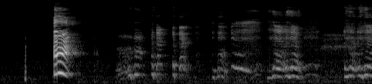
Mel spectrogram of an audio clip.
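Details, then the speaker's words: A grandmother's single brief hiccup followed by her baby granddaughter's bubbly laughter; hiccups. "okay grandma's got the hiccups and apparently you think it's funny"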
